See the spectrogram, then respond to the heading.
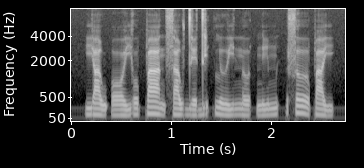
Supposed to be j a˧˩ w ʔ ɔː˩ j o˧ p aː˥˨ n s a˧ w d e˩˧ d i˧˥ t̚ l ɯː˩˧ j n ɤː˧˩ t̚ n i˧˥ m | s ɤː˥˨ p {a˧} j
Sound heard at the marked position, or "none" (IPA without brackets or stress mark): a˧˩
